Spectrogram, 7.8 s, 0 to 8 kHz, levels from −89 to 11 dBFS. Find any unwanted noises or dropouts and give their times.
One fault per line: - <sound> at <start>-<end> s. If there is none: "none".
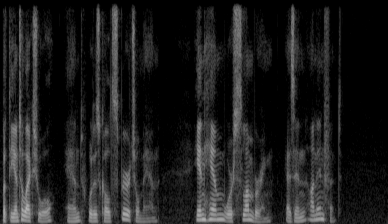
none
